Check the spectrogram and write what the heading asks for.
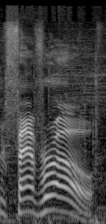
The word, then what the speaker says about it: Favreau: All right, tomorrow night, and John Favreau. Yeah, I pronounced that right.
